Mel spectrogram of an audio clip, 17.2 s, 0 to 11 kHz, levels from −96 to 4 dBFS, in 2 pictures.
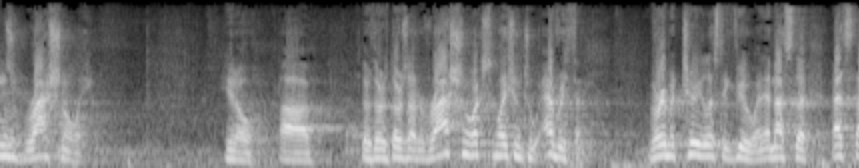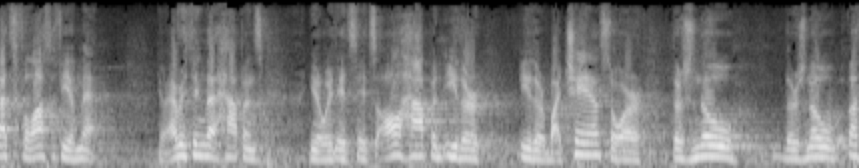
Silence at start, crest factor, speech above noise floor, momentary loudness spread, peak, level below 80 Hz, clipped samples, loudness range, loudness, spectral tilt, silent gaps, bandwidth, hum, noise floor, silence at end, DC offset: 0 s; 14 dB; 26 dB; 14 LU; 0 dBFS; -38 dBFS; under 0.1%; 3 LU; -14 LUFS; -6 dB/octave; none; 10.5 kHz; none; -40 dBFS; 0 s; under 0.1%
